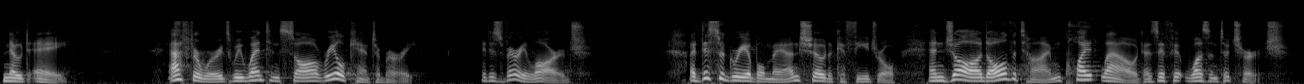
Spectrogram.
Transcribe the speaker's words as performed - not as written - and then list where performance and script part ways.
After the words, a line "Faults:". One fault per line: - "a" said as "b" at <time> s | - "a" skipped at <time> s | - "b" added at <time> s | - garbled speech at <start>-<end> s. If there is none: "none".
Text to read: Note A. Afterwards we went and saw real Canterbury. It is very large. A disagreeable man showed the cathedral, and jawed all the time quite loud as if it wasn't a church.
Note A. Afterwards we went and saw real Canterbury. It is very large. A disagreeable man showed the cathedral, and jawed all the time quite loud as if it wasn't a church.
Faults:
none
